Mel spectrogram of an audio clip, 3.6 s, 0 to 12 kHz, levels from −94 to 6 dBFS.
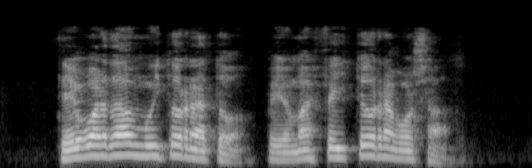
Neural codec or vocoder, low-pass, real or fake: codec, 16 kHz, 16 kbps, FreqCodec, smaller model; 7.2 kHz; fake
